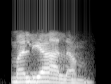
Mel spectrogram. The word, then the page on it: Malayalam: Indian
